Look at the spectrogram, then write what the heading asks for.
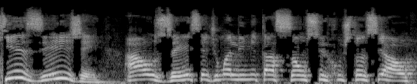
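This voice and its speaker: A man speaks with lively intonation at a high pitch. Audible room echo and noticeable background noise are present. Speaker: law professor. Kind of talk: lecture.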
